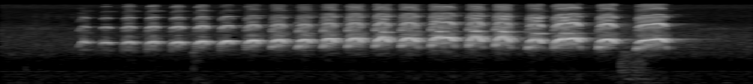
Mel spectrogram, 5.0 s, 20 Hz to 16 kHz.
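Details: Osprey filmed by a nest cam on 21 August 2019, around a fish delivery from the male to the female; a rapid run of roughly eighteen shrill, piercing chirps, about three per second, growing slightly louder, with a soft thump near the end.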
